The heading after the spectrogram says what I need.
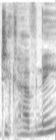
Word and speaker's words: Duchovny: okay okay David Duchovny is it Duchovny yes yes oh my God David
